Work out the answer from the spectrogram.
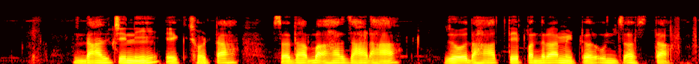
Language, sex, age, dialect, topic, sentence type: Marathi, male, 18-24, Southern Konkan, agriculture, statement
